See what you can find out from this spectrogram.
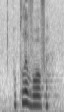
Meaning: influential
- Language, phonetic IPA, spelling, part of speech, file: Belarusian, [upɫɨˈvovɨ], уплывовы, adjective, Be-уплывовы.ogg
